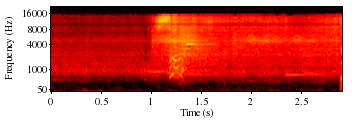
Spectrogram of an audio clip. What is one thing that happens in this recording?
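A bright magical whoosh bursts out suddenly, then fades.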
